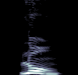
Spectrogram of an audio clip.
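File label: "long", fourth tone, pinyin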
